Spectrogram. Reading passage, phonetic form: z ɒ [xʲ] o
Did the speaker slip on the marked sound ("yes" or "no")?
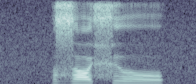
no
